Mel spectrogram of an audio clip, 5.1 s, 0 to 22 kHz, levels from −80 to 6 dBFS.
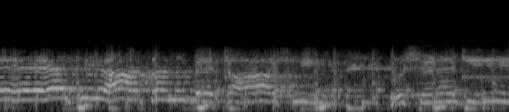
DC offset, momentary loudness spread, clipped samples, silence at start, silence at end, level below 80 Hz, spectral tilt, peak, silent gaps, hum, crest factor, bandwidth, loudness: under 0.1%; 10 LU; under 0.1%; 0 s; 0 s; -68 dBFS; -8.5 dB/octave; -16 dBFS; none; none; 16 dB; 5.2 kHz; -33 LUFS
